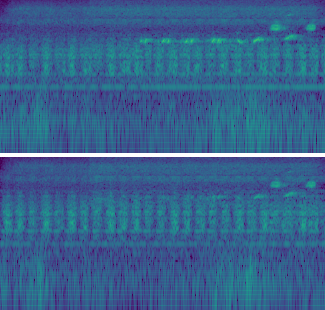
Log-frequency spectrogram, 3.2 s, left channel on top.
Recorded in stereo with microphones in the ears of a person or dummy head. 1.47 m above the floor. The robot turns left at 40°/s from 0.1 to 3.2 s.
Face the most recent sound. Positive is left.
turn(degrees=10)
